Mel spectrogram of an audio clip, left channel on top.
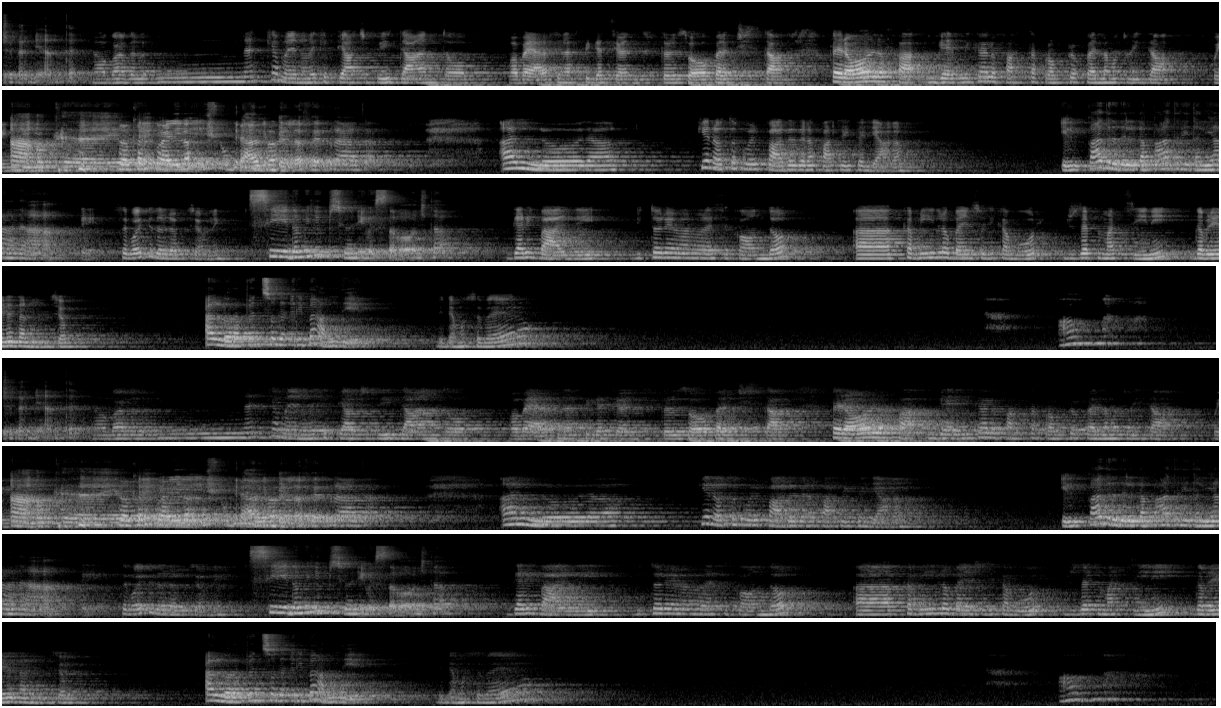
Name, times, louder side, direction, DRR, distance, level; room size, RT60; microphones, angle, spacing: voice 1, 0.0-0.8 12.2-15.9 22.8-24.9 26.8-28.8 38.5-40.2, left 1 dB, 15° left, 3 dB, 0.9 m, -25 dB
voice 2, 0.9-4.7 5.1-11.7 12.1-15.0 16.4-18.4 19.1-21.2 25.1-25.3 25.5-26.6 29.4-30.3 30.6-32.3 32.8-37.3 40.8-41.8 46.4-46.5 47.1-47.7, left 3 dB, 75° left, 6 dB, 0.9 m, -26 dB
sound 1, 4.2-4.4 5.3-5.9 6.8-7.4 8.3-8.9, right 1 dB, 55° right, 3.5 m, -36 dB
14.5 x 10.0 x 4.1 m, 2.4 s
head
